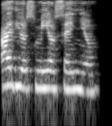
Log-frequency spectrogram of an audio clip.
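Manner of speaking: normal talking voice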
